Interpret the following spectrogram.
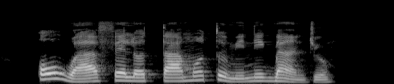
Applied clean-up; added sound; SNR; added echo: none; none; none; none.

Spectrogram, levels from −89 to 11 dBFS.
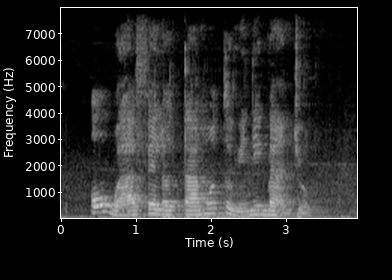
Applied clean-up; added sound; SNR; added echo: none; Fixed-wing aircraft, airplane; 12 dB; reverberation time 0.5 s.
